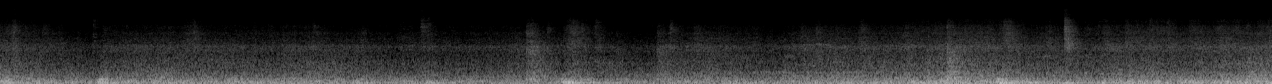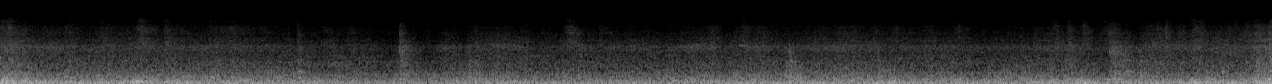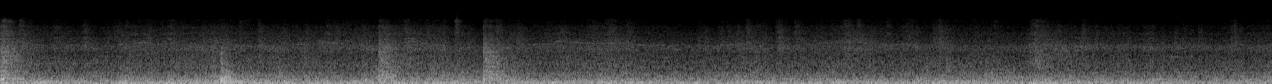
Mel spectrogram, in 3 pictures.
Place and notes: Pampa Guanaco, Región de Magallanes y de la Antártica Chilena, Chile - storm log - abandoned short wave transmitter station
Abandoned short wave transmitter station, inside metal shelter, wind W 45km/h.
Aeropuerto Pampa Guanaco is a rural airport near Inútil Bay, serving Camerón in the Timaukel commune.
